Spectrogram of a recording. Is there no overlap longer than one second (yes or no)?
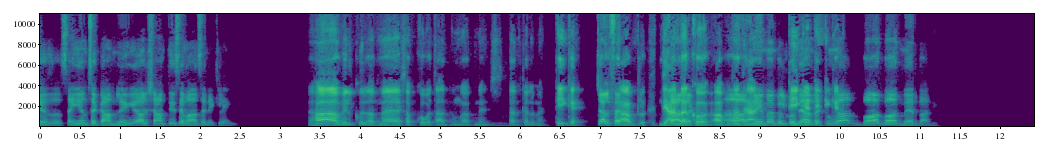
no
